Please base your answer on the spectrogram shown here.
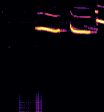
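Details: Oriental magpie-robin song phrase of clear, drawn-out descending whistles, one following another, with a faint low rumble before the first note.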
